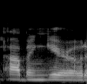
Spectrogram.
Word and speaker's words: habanero: But that H is silent, though, in habanero, though.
